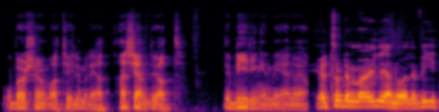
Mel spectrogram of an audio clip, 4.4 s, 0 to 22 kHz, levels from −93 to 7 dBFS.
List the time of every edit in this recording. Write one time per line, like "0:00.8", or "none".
0:01.1
0:03.1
